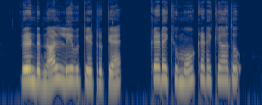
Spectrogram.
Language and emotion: Tamil, sad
